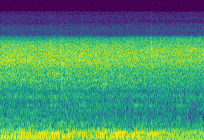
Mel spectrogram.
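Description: A motor engine running steadily at idle: an even low hum that holds the same pitch throughout.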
